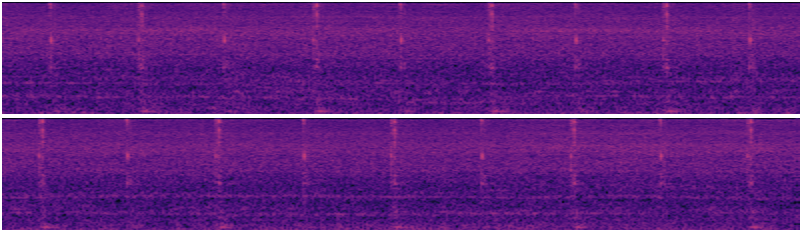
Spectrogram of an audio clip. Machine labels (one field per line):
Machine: valve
